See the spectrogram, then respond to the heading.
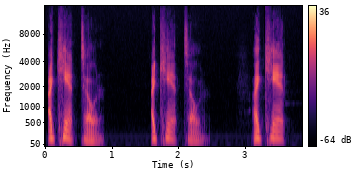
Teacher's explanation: we hear that stopping of the T and then that full T.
